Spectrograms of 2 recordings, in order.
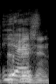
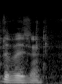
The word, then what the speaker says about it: DVSN: DVSN. Or I'm bad. Division. Yes, Division. – That's how you pronounce his name? – It's Division. – That's how you pronounce it? Yeah. DSVN? – DVSN. Division. – Oh, that's how he's pronounced.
